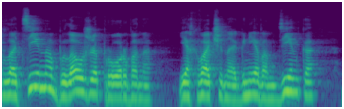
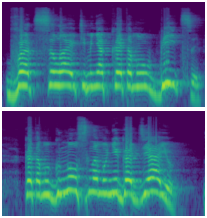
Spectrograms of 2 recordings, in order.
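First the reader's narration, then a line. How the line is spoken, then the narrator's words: Breathless angry, hurt scream. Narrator (Russian): задохнувшись от гнева и обиды, закричала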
